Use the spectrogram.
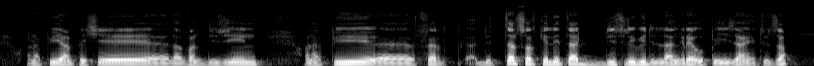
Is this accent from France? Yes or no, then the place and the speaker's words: no; Mali; French is a second language; J'ai appris le français à l'école parce que au Mali, la loi dit qu'on doit être scolarisé à l'âge de 7 ans.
